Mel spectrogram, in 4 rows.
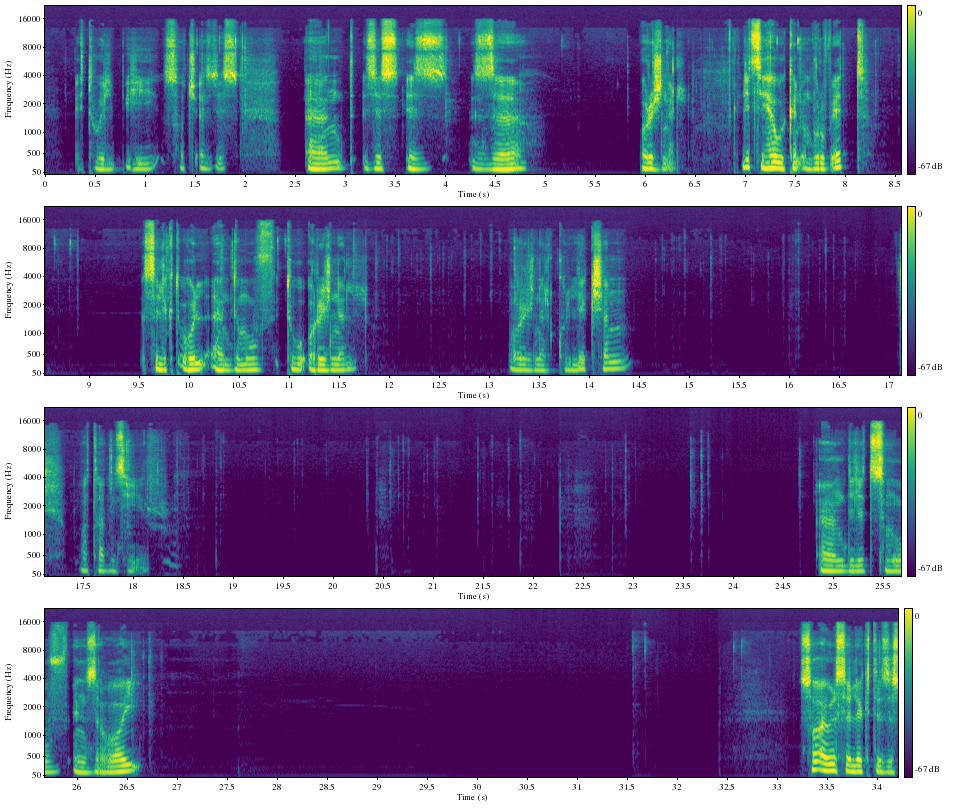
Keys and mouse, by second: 0.3-1.5 alt+middle drag, 1.7 ctrl+middle click, 2.6 KP_7, 3.7 ctrl+alt+middle click, 4.1-5.1 alt+middle drag, 6.1 KP_7, 6.9 alt+shift+middle drag, 7.3 ctrl+alt+middle click, 8.1 alt+h, 8.7 alt+shift+middle drag, 9.6 a, 10.3 m, 23.5 g, 26.5 g, 32.5 click.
